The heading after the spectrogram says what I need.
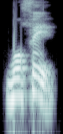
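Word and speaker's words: buffet: अगला शब्द है बी यू एफ एफ ई टी अर्थात बी U double F ई टी इसे पढ़ा जाएगा बुफे और इसका अर्थ होता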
